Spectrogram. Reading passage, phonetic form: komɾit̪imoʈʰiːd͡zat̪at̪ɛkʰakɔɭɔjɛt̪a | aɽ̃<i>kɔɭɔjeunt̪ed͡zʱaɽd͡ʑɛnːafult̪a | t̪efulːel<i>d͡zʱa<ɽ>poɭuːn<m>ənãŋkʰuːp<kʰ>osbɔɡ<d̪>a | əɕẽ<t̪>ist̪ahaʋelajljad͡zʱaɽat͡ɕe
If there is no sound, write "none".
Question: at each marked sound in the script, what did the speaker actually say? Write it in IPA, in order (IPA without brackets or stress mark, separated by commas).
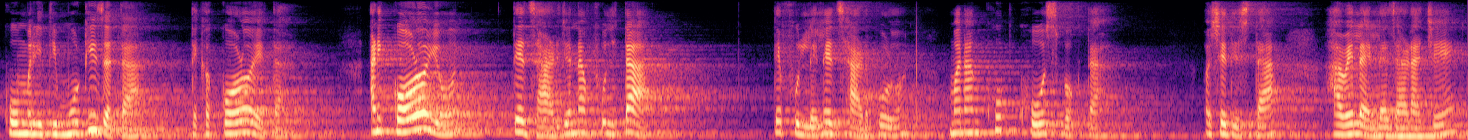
i, e, ɽ, m, kʰ, t̪, d̪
